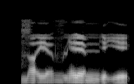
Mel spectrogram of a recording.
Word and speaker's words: заявление: Заявление. Заявление is a noun, and is pronounced with a stress on the second syllable, заявление.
